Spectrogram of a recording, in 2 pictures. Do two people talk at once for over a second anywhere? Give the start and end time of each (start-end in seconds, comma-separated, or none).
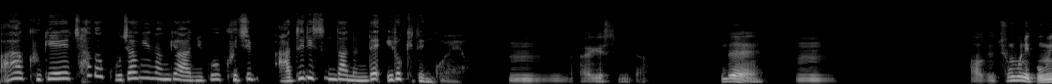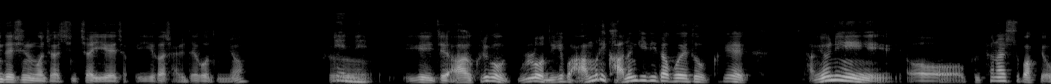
none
